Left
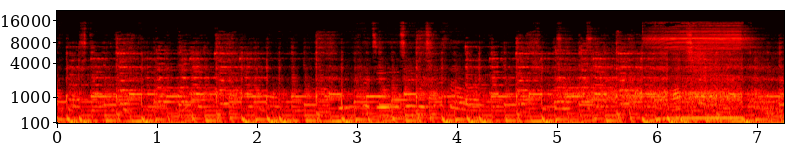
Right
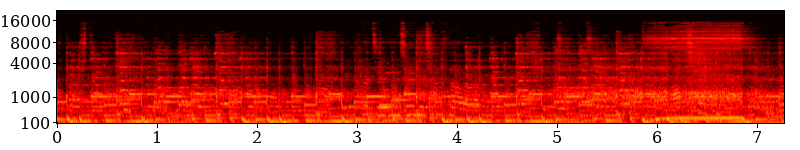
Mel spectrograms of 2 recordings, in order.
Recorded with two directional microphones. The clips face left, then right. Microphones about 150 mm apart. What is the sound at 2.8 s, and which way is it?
Music, centre (ahead or behind).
